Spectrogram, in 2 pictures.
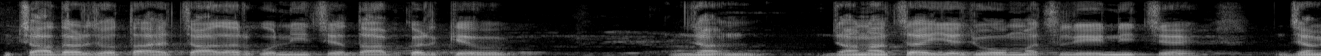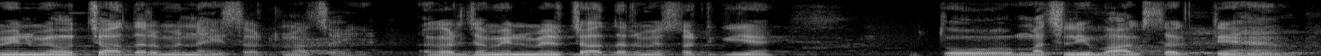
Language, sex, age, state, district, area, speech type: Hindi, male, 30-45, Bihar, Begusarai, rural, spontaneous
